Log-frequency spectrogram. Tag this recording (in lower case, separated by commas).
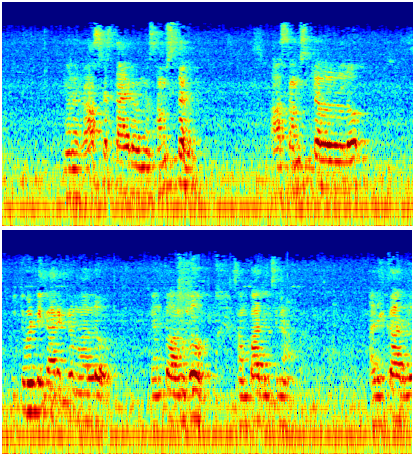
man speaking, speech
